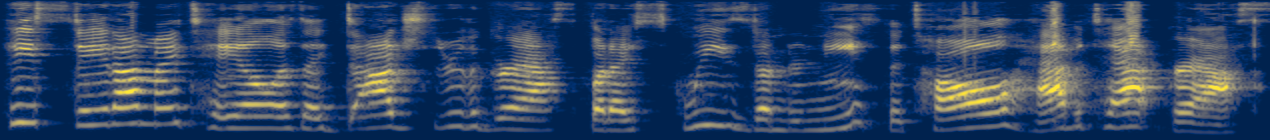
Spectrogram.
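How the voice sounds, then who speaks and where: A woman reading a children's story aloud in expressive, rhythmic, sing-song rhyme. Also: high-pitched, measured pace. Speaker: storybook reader.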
